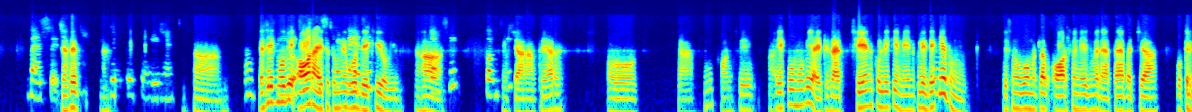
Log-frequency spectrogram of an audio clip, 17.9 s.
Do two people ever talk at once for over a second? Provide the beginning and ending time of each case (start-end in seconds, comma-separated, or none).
3.9-5.6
